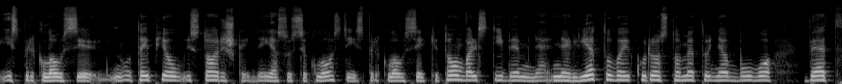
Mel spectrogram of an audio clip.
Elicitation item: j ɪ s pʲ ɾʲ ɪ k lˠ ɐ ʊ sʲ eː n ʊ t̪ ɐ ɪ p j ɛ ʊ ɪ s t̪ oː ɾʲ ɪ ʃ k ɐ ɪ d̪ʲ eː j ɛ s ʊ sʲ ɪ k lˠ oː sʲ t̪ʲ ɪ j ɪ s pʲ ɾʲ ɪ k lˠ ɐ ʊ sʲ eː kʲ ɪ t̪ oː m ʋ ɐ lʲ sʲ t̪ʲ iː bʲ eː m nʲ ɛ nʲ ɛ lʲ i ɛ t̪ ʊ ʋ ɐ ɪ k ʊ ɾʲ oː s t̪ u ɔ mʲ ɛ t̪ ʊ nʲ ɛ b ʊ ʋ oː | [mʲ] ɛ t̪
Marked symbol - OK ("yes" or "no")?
no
